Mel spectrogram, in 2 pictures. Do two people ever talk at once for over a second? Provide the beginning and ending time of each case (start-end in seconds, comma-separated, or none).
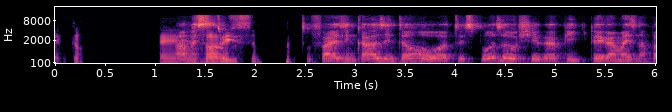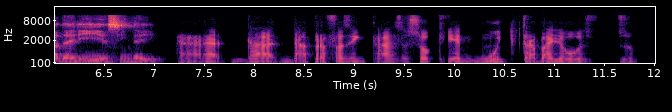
none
